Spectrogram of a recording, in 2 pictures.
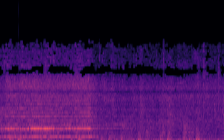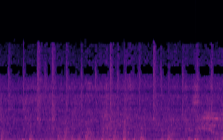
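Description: Heritage railway passenger train running on the line: a steady low rumble and clatter of the wheels on the track. A high, steady multi-note tone over it stops about a second and a half in.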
